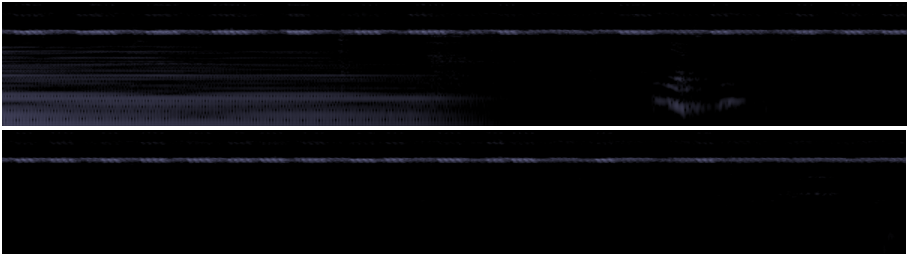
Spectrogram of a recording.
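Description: A cricket chirping steadily in quick, even pulses. A sustained musical chord fades out over the first three seconds.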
